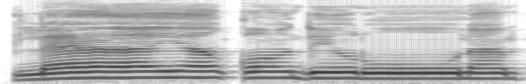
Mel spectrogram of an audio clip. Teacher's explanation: را کو موٹا ادا کریں گے، واو مدہ ایک الف دار میں کھینچیں گے، نون کو نون سے ادا کریں گے.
